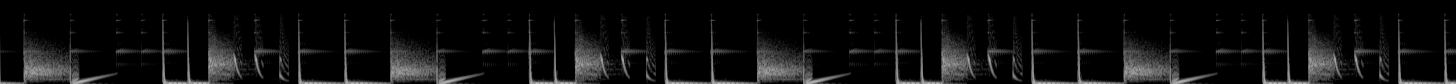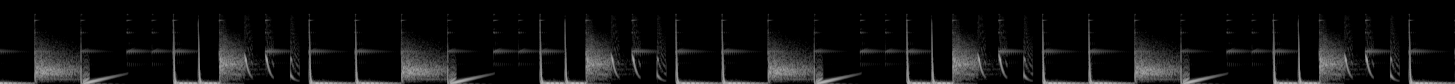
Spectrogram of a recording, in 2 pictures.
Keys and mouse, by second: 5.9-12.2 drag, 15.0 KP_Add, 15.4-17.8 KP_Add, 28.9-29.1 drag.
